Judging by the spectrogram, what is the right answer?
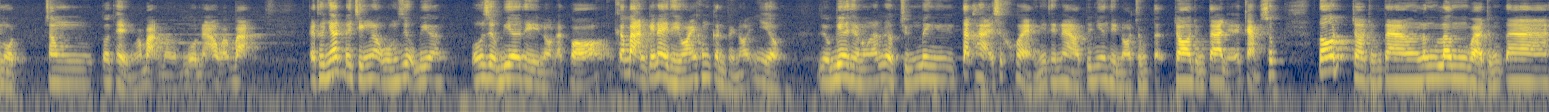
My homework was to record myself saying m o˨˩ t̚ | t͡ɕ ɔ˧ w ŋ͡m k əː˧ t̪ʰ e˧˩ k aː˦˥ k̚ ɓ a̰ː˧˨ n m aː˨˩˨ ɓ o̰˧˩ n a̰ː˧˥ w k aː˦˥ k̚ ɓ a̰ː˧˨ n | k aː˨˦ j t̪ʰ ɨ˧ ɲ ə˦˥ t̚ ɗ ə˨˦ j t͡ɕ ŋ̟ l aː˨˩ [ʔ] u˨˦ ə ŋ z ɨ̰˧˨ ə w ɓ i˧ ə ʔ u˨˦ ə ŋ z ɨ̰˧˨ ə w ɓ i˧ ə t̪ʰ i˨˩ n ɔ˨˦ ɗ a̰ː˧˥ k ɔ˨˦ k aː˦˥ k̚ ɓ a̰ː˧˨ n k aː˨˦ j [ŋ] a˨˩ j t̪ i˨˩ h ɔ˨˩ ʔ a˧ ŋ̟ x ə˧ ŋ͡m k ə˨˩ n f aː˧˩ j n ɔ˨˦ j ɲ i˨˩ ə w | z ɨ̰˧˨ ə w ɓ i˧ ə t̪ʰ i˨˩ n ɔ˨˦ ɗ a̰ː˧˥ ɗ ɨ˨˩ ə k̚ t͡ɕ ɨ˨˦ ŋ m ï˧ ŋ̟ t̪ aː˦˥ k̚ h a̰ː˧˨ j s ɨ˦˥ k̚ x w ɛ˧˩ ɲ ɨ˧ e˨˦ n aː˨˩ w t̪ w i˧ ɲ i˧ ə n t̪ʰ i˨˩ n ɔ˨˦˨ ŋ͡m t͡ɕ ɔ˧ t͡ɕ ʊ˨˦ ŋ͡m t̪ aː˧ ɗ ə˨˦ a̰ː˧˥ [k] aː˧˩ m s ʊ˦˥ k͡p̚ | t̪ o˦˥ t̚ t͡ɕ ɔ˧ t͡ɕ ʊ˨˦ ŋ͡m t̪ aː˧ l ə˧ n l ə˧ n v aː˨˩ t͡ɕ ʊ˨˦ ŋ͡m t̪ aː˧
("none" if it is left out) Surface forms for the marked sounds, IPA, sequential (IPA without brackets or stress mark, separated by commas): ʔ, n, k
